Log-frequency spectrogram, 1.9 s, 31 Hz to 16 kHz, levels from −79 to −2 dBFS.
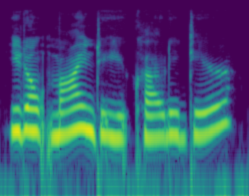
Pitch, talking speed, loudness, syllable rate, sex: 230 Hz, 225 wpm, -16 LUFS, 4.7 syllables/s, female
